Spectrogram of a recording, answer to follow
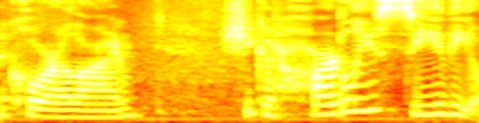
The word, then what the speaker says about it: Coraline: they get things wrong they got your name wrong you know they kept saying Coraline not Caroline not Caroline at all he picked up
